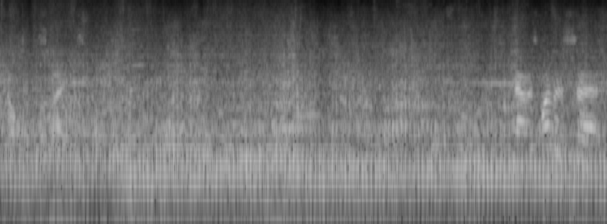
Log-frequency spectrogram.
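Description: Lynx helicopter flying a display at Airshow Cosford, a continuous rhythmic rotor thrum at moderate distance with an announcer talking over it throughout.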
